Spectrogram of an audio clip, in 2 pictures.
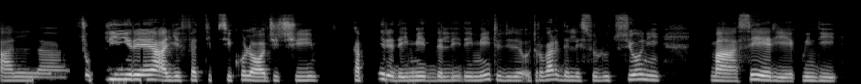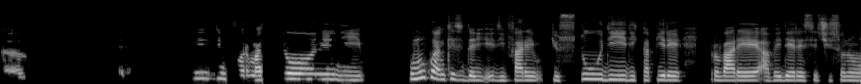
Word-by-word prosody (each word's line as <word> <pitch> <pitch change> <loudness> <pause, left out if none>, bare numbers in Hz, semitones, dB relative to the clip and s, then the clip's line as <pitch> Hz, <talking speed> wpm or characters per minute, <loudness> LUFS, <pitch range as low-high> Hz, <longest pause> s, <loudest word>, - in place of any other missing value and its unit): al 180 0 -1 0.4
supplire 230 0 +4
agli 185 -4 +7
effetti 190 +1 -3
psicologici, 190 -1 +1 0.3
capire 220 +2 0
dei 180 0 0
med 185 -1 0
de 185 - -1
li 185 +1 -5
dei 185 -1 -2
metodi, 190 -3 -2
o - - -4
trovare 210 +4 0
delle 185 -3 -4
soluzioni, 195 +4 -2 0.5
ma 175 -2 +7
serie; 185 -8 +2
quindi, 175 -2 -4
uhm 335 - -11 1.5
uhm, - - -2
sì, - - -19
di 275 - -11
informazioni, 245 +2 +1
di 200 -1 -5 0.4
comunque 300 +5 +3
anche 240 -1 +1
s 205 - -6
degl 190 -1 -2
di 185 -1 -6
fare 195 0 0
più 190 - -7
studi, 225 +1 -1
di 200 -1 -4
capire, 200 0 -1 0.3
provare 190 0 +2
a 185 - -2
vedere 190 0 0
se 185 - -9
ci 180 - -6
sono 185 0 -4
195 Hz, 145 wpm, -23 LUFS, 185-225 Hz, 1.5 s, agli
